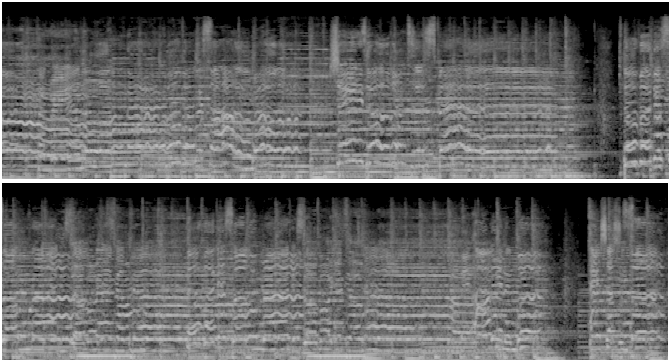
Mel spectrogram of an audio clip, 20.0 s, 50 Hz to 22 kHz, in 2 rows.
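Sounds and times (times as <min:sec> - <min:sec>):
young voices singing in harmony: 0:00.0 - 0:08.5, 0:09.3 - 0:20.0
double bass: 0:00.0 - 0:08.9, 0:09.8 - 0:20.0
fiddle: 0:00.0 - 0:08.9
accordion: 0:00.0 - 0:20.0
guitar: 0:00.0 - 0:20.0.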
